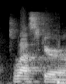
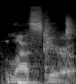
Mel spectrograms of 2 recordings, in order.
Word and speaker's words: Lascara: pronounce it is lascara lascara like mascara with an L LA lascara okay okay so you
